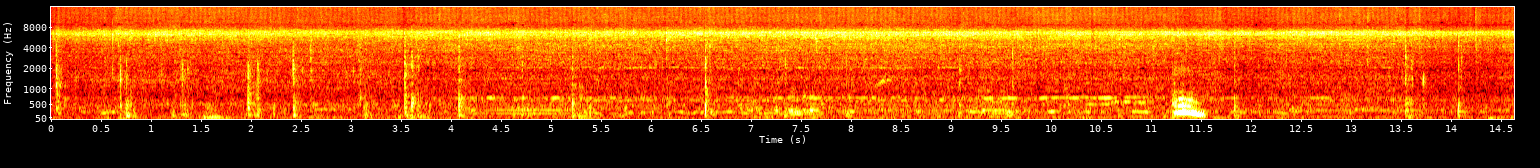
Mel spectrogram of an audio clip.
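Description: A fork tosses salad, with light clicks against a plastic bowl.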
